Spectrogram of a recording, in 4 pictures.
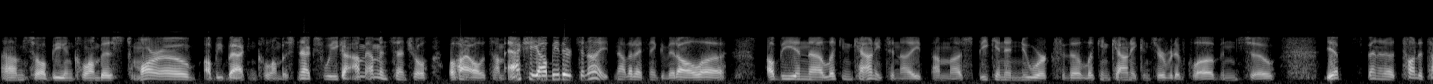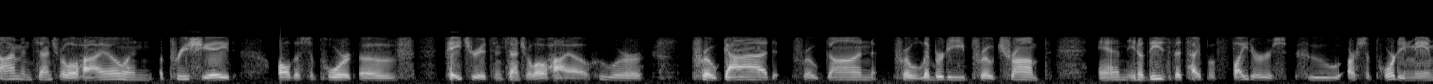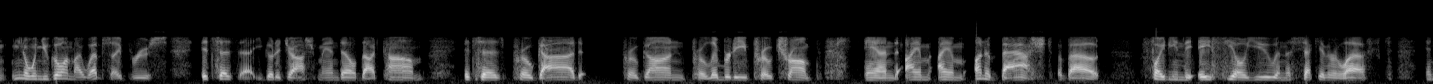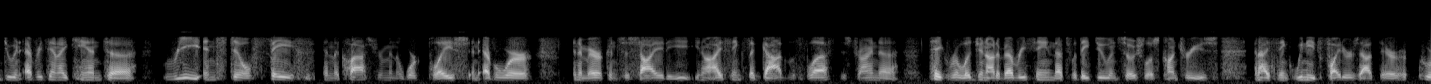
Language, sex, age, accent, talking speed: English, male, 40-59, American, 190 wpm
